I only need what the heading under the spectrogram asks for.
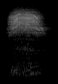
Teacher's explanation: You can't feel any vibration. That tells you that s is a voiceless sound. In our diagram, there's no red line.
